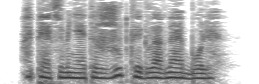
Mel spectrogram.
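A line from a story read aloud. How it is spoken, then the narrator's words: Moaning. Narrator (Russian): простонала Сикклифф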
